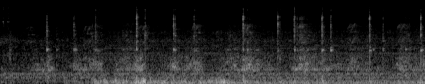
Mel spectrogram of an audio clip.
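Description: Spun by hand, the pump gives a dry, uneven ticking every quarter to half second over a rough rumble: a failed bearing with broken internals.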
